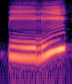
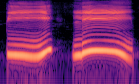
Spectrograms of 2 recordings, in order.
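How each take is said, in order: First: Said in the usual way. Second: पीली with the long ई sound stretched very slowly; long ee drawn out. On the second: Shown as a demonstration. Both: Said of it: "बड़ी ई की जो आवाज़ होती है वो होती है ई".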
